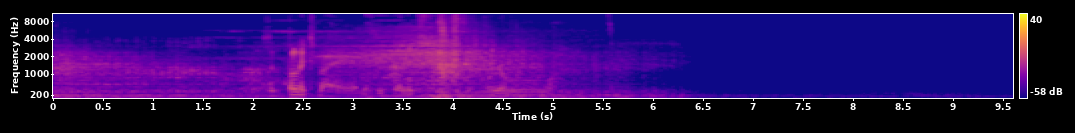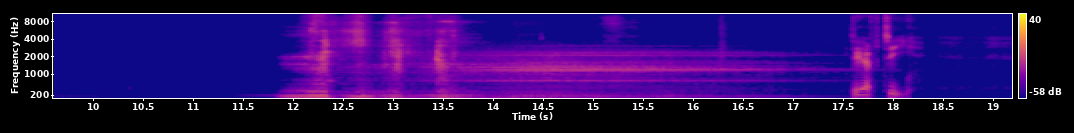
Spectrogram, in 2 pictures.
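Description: Intro music and sound effects play from a television's speakers.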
